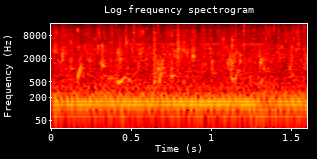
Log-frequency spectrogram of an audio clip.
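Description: Air bubbles into the water of a small fish tank set up in front of a house, a continuous close gurgling and trickling with a low steady hum of the air pump beneath, no voices.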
